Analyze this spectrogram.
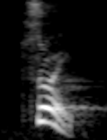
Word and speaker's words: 最: Together, this new character is pronounced fourth tone, 最.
